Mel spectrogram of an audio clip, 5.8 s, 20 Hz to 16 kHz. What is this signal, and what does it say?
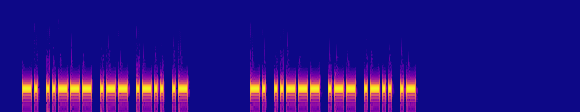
Morse code, heard as a keyed tone, about 40 wpm, 700 Hz. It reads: N2WLA N2WLA
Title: USA Call Signs - 5 Characters - Repeated 2x - 40wpm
